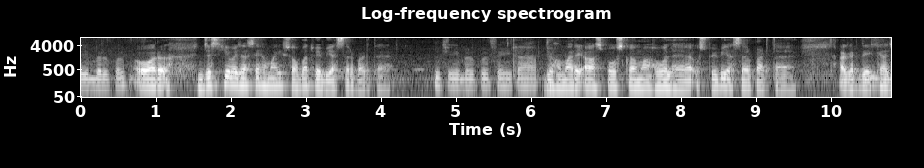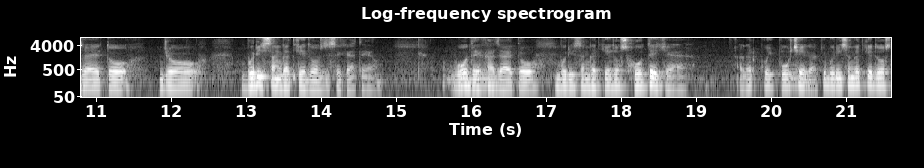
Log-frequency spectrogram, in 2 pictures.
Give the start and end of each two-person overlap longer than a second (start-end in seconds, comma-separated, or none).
none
